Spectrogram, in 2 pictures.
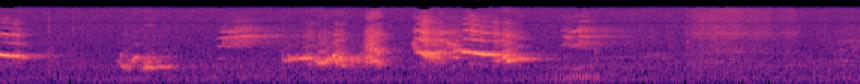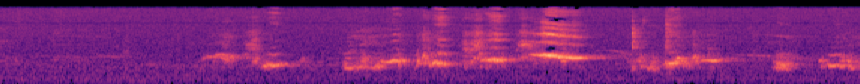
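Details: Young Australian magpie with leucism singing from a railing during lunch: bursts of warbled, slurred notes with some harsher higher elements, separated by a quiet gap of several seconds before a longer rich run of phrases.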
